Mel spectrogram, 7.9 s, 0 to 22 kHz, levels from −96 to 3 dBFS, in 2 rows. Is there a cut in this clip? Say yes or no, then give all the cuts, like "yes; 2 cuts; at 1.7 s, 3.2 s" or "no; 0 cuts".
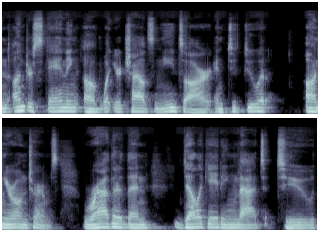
no; 0 cuts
